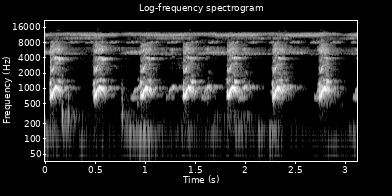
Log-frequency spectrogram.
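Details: ['White-breasted waterhen decoy call: loud, clipped, upslurred croaks repeated evenly, roughly twice a second, seven notes in a row with faint background hum.']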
